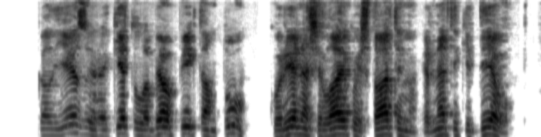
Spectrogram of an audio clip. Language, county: Lithuanian, Telšiai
